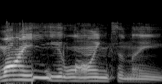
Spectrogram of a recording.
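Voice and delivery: every word through the nose. Reading a story aloud, voicing Mr. Parker confronting Ben in a very nasal voice. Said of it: "he also had a very nasal voice".

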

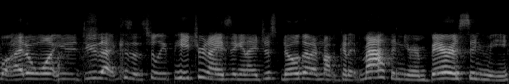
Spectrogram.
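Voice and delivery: ordinary talk, nothing marked

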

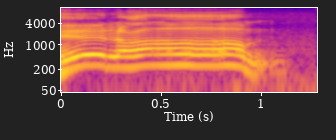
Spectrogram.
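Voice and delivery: high, slow, called-out voice.

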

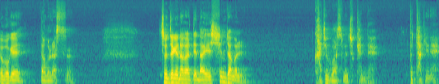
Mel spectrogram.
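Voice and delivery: low, hushed, weak dying king voice.

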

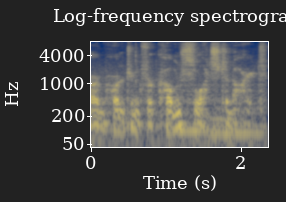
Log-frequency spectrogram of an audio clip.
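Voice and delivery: whispered, breathy, half-whispered delivery. Voicing the chaser while playing a game: sounds like Sean Connery. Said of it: "You just sound like Sean Connery".

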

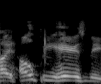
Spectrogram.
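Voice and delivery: light, acted-out half-shout. Recounting a snooker match, retelling how Eamon shouted at the wall: imitating Eamon shouting. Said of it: "And he shouts at the wall".

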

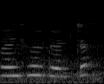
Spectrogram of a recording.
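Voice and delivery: put-on child voice. Asked to do the child's voice while play-acting, in a child voice. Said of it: "ไหนทำเสียงเสียงเด็ก".

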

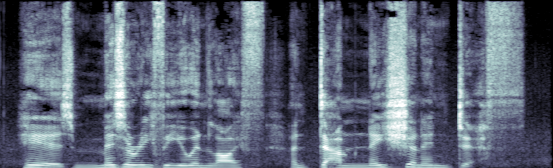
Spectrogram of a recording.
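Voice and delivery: ordinary delivery

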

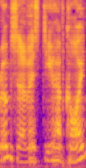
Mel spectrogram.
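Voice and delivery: put-on high-pitched goblin creature voice. A storyteller voicing a goblin peering up from behind a door, goblin voice. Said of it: "this goblin ... And says".

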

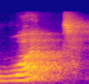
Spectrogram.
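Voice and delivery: "what" gliding from low to high, rising second tone. Explaining the second tone, saying what with a rising second tone. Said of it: "you start your sound from the bottom to the high pitch. So it's the second tone".

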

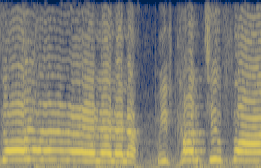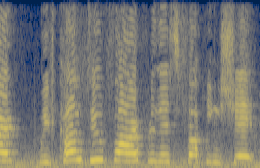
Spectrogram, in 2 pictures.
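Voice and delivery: panicked screaming. Streamer reacting while playing a game: screaming in panic. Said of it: "I've never heard you scream like that before".

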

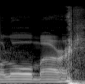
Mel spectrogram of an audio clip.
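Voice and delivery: put-on loud, poorly done Austrian accent. Retelling what one boyfriend said: bad Arnold Schwarzenegger accent. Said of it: "That was a really bad Arnold".

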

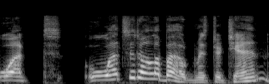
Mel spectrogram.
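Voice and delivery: stammering, stuttering. Benbow, packing up the projector, asks Mr. Chan, stammering. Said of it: "he stammered".

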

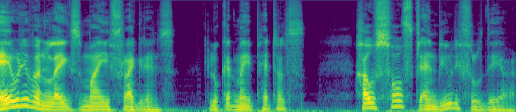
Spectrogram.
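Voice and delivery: ordinary delivery

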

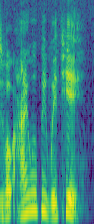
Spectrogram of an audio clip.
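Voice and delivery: put-on gentle, soft, caring fatherly tone. Acting out God reassuring a doubtful Moses: caring, fatherly tone. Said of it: "in a really caring, fatherly sort of way".

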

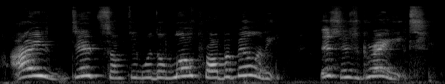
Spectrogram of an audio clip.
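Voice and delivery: plain reading voice

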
